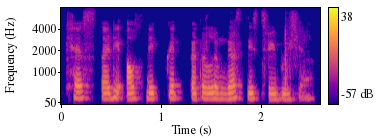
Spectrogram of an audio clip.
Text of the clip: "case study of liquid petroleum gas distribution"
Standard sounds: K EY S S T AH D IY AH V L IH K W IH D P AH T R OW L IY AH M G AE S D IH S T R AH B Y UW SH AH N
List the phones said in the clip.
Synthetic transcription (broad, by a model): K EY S S T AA D IY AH F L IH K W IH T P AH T OW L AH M G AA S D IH S T R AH B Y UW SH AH N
